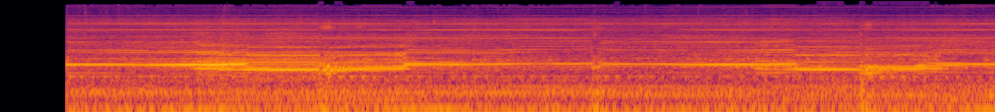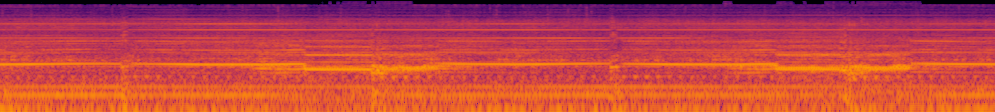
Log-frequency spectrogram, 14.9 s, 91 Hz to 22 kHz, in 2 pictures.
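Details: New Printrbot Simple 1403 3D printer while printing: a high, steady whine near 900 Hz that dips lower every few seconds as moves change; owner suspects the X-axis movement, not confirmed.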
